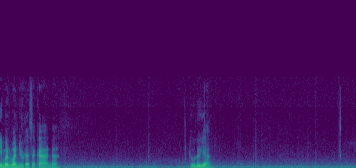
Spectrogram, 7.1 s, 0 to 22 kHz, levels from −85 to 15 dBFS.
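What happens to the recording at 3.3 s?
From 3.13 to 3.53 s, a 0.4 s stretch, the real room background gives way to comfort noise in place of the background: a steady, featureless hiss about 3 dB quieter than the ambience around it. The likely cause is discontinuous transmission in the Opus call path, where the sender stops sending during the pause and the receiver synthesises noise shaped roughly like the background. Unlike a dropout, the pause never falls to silence; it loses the background's detail.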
